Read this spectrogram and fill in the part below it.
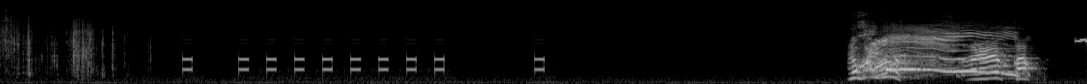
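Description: A phone number is dialed as a run of eight short, even keypad tones, then a lone tone after a pause, with a baby crying loudly near the end.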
